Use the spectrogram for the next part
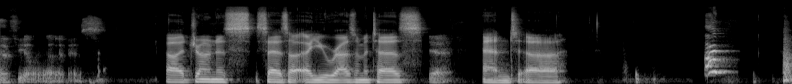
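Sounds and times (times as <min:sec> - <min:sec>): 
speech: 0:00.0 - 0:05.7
person imitating a Pomeranian dog barking: 0:07.0 - 0:07.5.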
